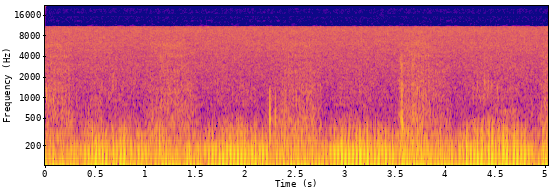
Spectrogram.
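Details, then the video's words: House cat purring close up, a dense low rumble that runs almost without a break, with a couple of faint clicks in the background "Soothing Cat Purr Sound Effect"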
